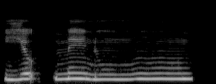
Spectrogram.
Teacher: Hamza is more important. Okay, waw, treat it like a blank letter, silent letter. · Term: Hamza Sakin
